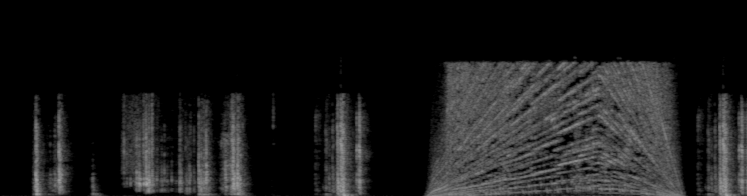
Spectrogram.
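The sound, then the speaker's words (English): Mechanical clicks and clunks of tape recorder buttons as a tape is started, then a sustained whirring whine that swoops in pitch for a few seconds before another clunk cuts it off. “I shall start Hayden's tape in this tape recorder.”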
